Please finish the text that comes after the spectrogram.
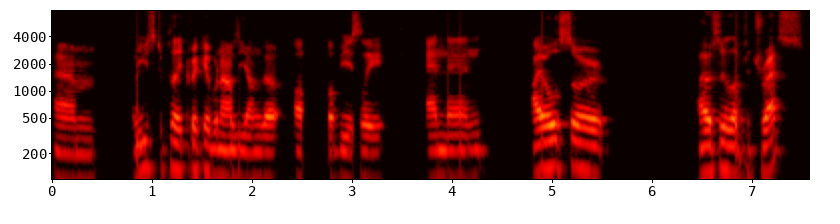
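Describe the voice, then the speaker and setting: A man's voice: on the low side, fairly even intonation, moderate pace, darkish tone, rough recording. A man in his early twenties from Sri Lanka who later moved to Australia, chatting casually to viewers in a hesitant, rambling way with repeated phrases. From Sri Lanka, then Kuwait and Australia. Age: early 20s. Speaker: streamer introducing himself.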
